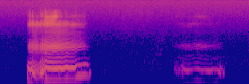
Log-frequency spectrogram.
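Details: Sleeping cat snoring: two slow, rattling, buzzing breath sounds separated by a quiet pause.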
